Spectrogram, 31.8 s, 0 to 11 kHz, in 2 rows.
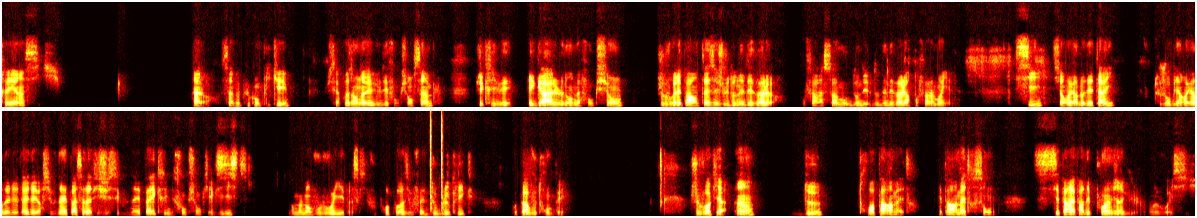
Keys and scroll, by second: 1.3 shift+s, 1.8 shift+i, 19.6 typing.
